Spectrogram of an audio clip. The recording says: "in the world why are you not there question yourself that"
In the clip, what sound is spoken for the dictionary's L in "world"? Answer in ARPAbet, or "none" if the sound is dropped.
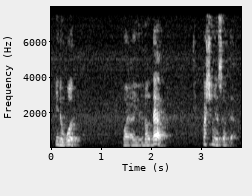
none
